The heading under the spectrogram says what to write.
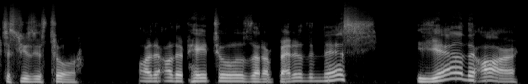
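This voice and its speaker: A man's voice: a little high, a little slow, dry recording. Man hosting a casual tutorial, dry close sound. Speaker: tutorial host. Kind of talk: casual scripted tutorial narration.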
